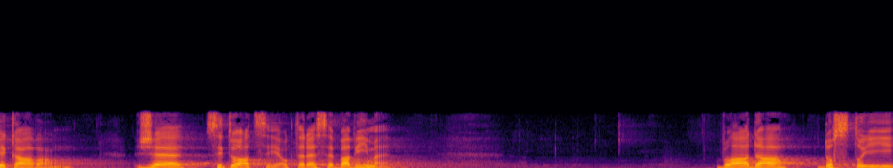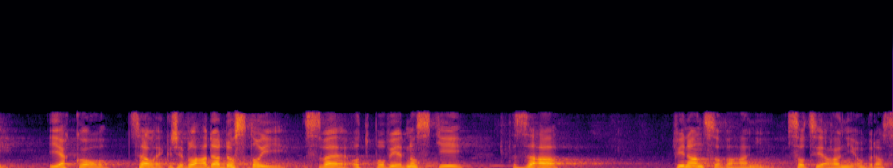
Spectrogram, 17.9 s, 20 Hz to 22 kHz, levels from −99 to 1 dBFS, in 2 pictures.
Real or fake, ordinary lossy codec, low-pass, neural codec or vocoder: real; MP3, 64 kbps; 7.2 kHz; none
